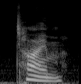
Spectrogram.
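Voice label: "time", US English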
